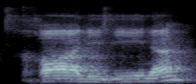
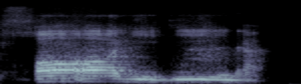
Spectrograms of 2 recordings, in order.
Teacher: kha itu termasuk huruf yang tafkhim. Jadi alifnya terikut tebal jadi khalidina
